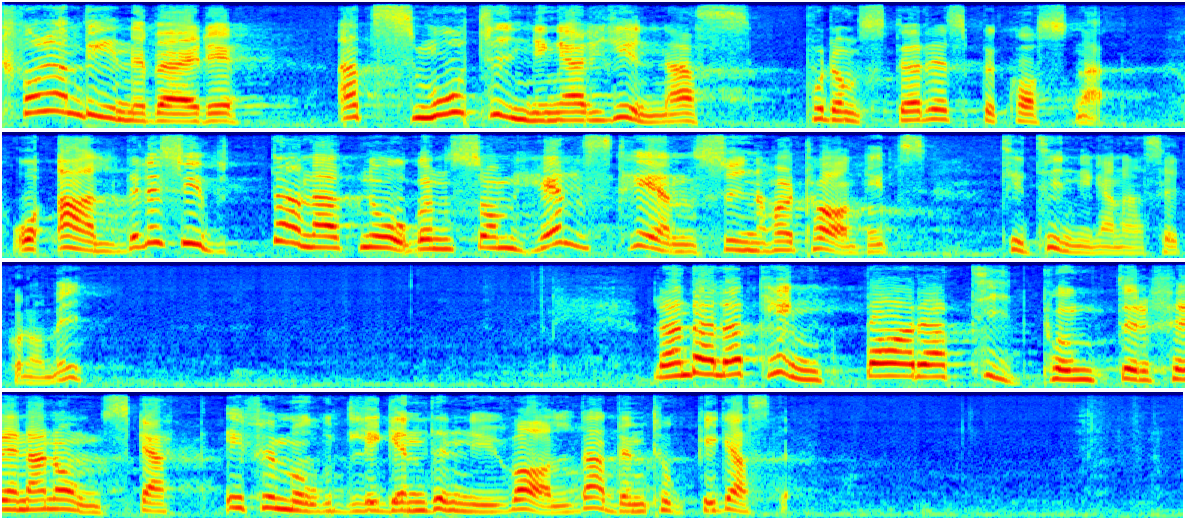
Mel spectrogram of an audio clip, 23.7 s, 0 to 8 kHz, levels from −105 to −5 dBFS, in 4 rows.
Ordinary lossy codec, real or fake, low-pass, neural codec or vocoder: none; fake; 7.2 kHz; codec, 16 kHz, 4 kbps, FreqCodec, larger model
